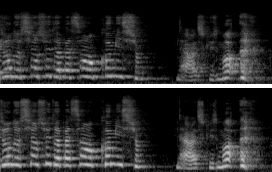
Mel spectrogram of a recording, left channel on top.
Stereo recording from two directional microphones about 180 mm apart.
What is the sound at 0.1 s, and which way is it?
Speech, 55° right (ahead or behind).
